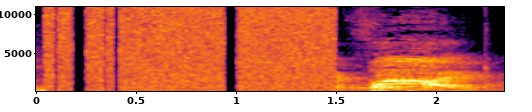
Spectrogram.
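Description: TV static hiss used as an editing transition, broken twice by brief silences. About one and a half seconds in it cuts to a crowd shouting.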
